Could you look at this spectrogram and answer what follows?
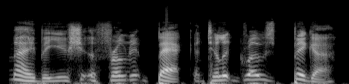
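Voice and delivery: loud, high, slow mocking call; a second joker's drawn-out taunting shout. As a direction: sing it out across the fire to needle them. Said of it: "someone else called".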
